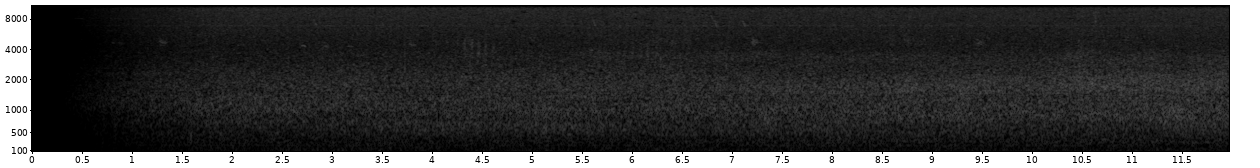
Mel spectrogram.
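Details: Only a steady, broad rushing rumble like distant traffic or a passing train is heard, with no clear animal calls.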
